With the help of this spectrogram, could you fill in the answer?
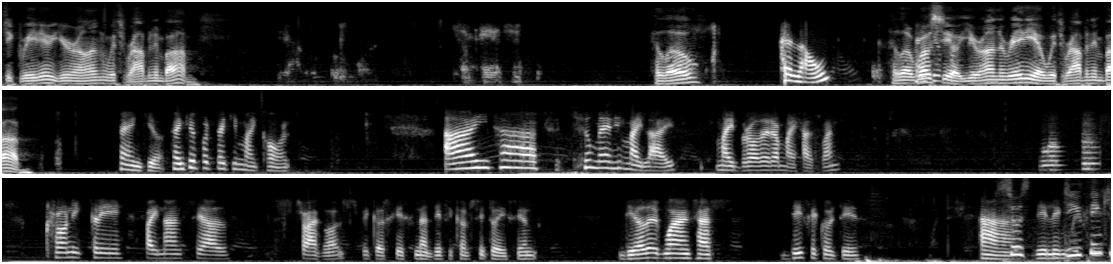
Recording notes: Open Call-In Show Day!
